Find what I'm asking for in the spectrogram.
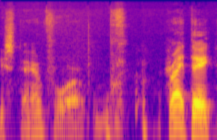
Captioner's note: chuckles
